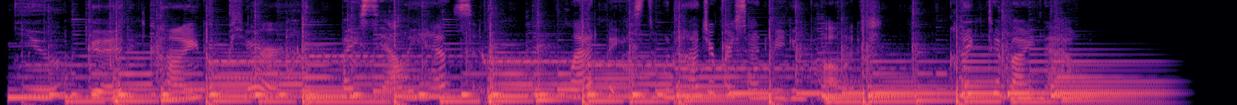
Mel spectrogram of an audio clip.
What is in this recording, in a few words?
English Ad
